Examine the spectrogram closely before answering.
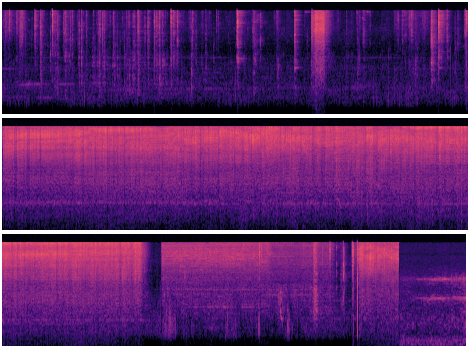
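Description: MIG welding on steel plate: a few light clicks and taps, then the arc running as a steady sizzling hiss for about seven seconds, a brief break, and a second, quieter stretch of welding.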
